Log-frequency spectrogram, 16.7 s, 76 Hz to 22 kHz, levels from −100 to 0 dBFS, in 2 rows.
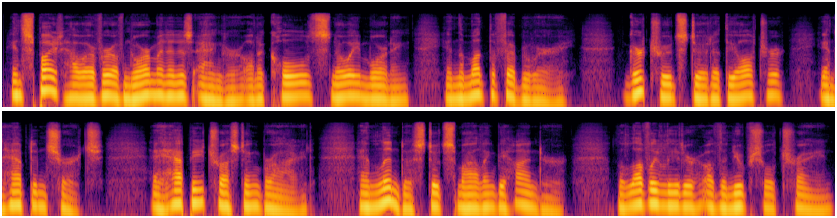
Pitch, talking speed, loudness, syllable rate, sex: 125 Hz, 155 wpm, -19 LUFS, 4.7 syllables/s, male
